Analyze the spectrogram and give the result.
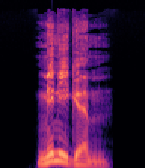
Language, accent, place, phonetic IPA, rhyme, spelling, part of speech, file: German, Germany, Berlin, [ˈmɪnɪɡəm], -ɪnɪɡəm, minnigem, adjective, De-minnigem.ogg
- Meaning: strong dative masculine/neuter singular of minnig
